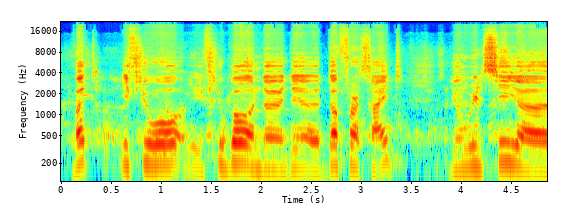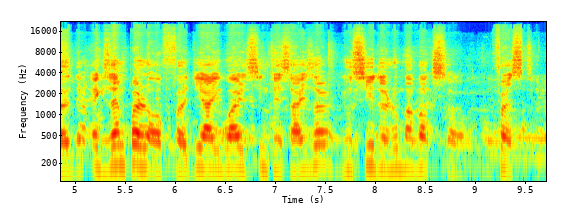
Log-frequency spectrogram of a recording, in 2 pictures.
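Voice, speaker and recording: Noticeable background noise accompanies a man who talks fairly slowly at a fairly high pitch. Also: ordinary pitch variation. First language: French. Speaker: synthesizer maker. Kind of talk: interview. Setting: trade fair booth. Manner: halting.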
